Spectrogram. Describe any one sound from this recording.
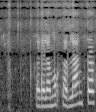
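A hand pump sprayer hisses as it sprays.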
